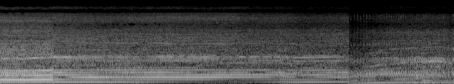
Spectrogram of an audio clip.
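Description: A leaf blower engine runs close by.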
